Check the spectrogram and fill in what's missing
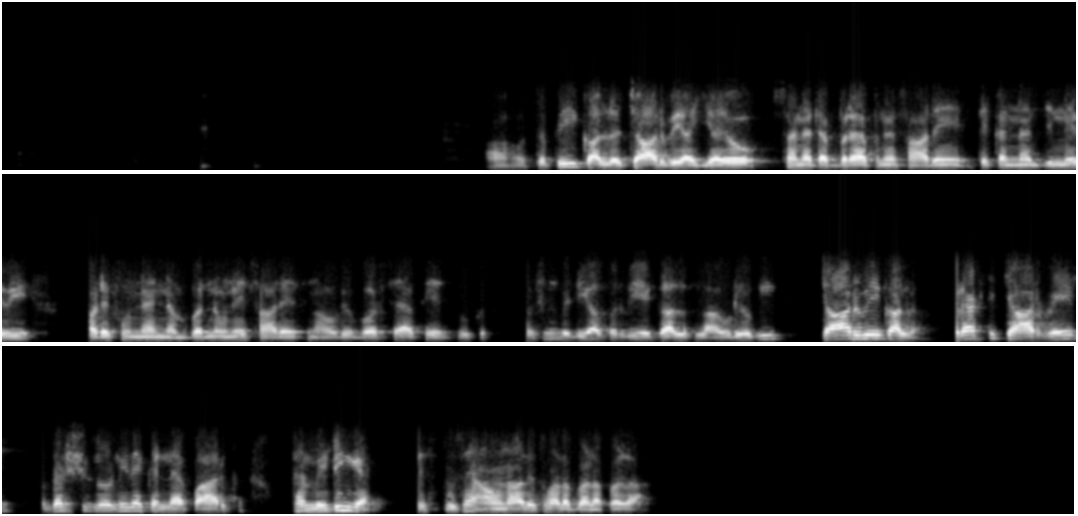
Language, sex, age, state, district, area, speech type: Dogri, male, 45-60, Jammu and Kashmir, Udhampur, rural, conversation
